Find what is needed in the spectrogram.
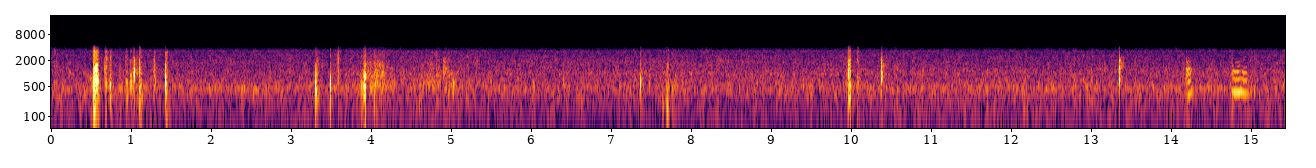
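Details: Hiccups in a 4-week-old baby girl: soft, sharp little catches recurring at irregular gaps in a quiet room.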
